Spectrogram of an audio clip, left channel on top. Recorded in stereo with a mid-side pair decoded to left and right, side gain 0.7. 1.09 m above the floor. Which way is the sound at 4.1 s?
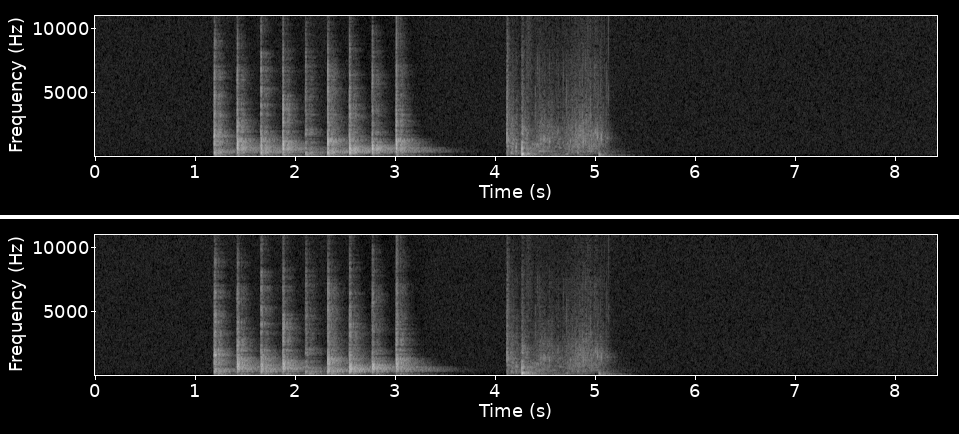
20° left.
